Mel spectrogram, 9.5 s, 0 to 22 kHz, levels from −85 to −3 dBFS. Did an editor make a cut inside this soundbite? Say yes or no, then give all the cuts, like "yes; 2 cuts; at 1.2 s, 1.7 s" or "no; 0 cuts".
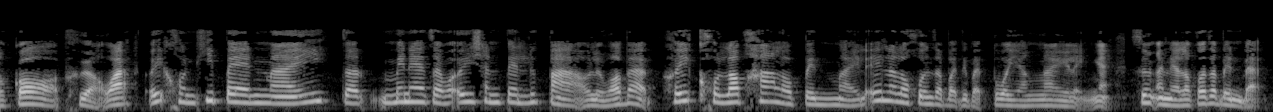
yes; 4 cuts; at 1.0 s, 2.5 s, 4.9 s, 8.4 s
